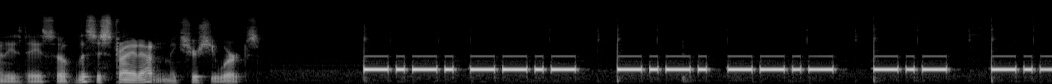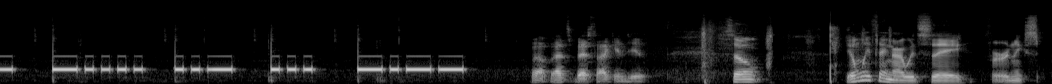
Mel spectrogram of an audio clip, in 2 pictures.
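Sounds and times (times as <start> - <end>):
morse code beeps: 3.6 - 15.2.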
